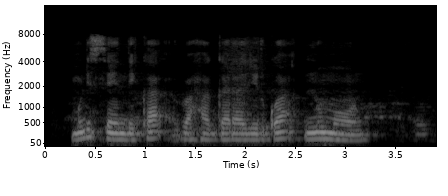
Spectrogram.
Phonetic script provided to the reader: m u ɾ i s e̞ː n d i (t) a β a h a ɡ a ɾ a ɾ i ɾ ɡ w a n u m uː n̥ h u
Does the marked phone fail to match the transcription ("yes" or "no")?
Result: yes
